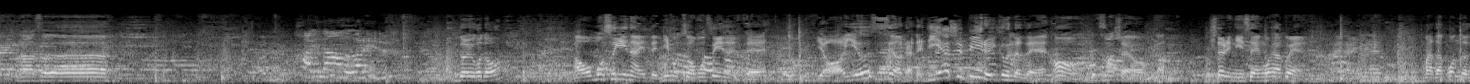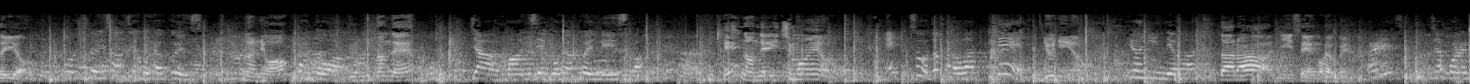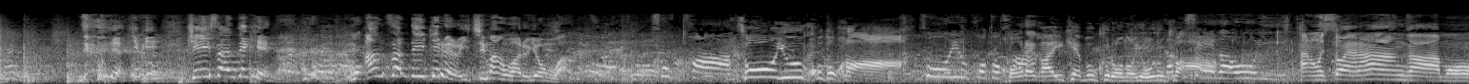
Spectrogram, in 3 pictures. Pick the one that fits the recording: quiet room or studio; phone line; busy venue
busy venue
